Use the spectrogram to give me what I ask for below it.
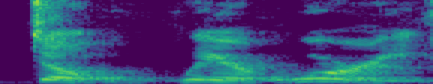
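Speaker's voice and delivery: ordinary delivery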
